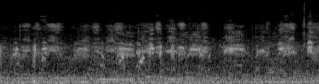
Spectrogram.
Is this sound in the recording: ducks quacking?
yes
